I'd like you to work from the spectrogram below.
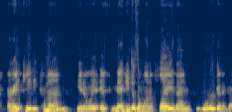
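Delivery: ordinary talk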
